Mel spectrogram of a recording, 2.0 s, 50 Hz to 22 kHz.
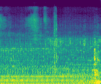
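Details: Mahindra Supro BS6 diesel, started after an SCR/DEF level reset cleared a start-denied DEF dosing malfunction (P2BAF-00, P2BA7-68) with a 50 km limit; injector not yet changed. Soft, steady, even idle with no misses or knocks.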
